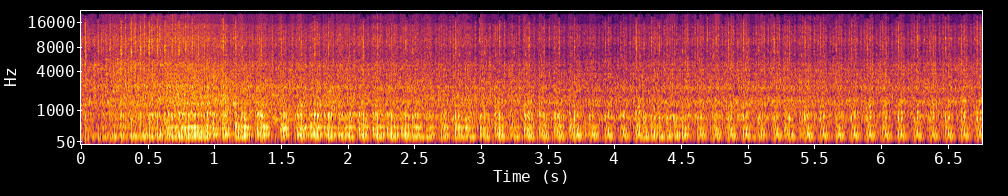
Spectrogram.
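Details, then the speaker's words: 1948 Harley-Davidson Panhead V-twin, first start after sitting years, fresh gas, oil, new battery, started first kick, warming up: loping steady idle about three pulses a second, no knocking or missing; healthy idle. "that is truly impressive how often do you get a motorcycle start up on the first kick of just sitting for three or four or 5 years"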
